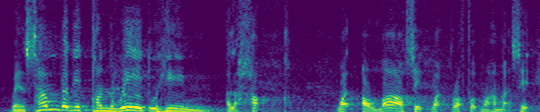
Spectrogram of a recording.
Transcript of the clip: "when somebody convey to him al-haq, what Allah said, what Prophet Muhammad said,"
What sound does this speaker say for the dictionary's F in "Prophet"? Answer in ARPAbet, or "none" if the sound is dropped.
F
